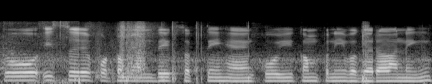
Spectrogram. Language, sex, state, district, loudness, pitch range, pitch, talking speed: Hindi, female, Haryana, Jhajjar, -15 LUFS, 160-185 Hz, 165 Hz, 165 wpm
